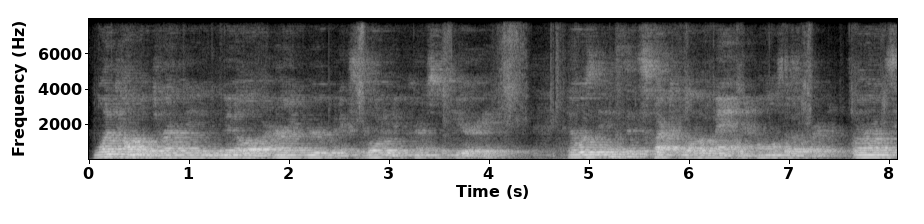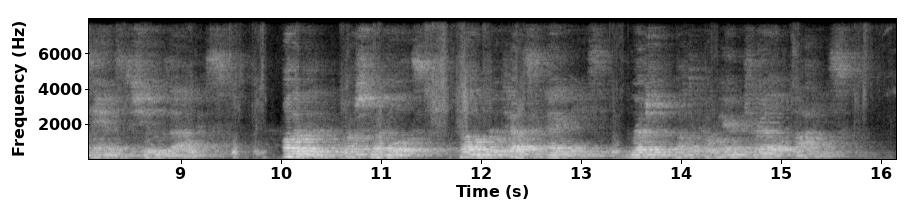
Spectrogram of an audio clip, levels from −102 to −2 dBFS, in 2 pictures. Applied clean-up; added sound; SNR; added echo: neural separator model SepFormer DNS4.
